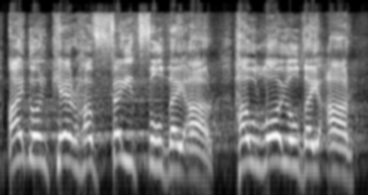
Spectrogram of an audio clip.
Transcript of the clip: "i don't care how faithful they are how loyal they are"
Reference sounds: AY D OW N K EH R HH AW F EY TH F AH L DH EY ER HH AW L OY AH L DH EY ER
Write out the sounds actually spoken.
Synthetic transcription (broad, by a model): AY D OW N K EH R HH AW F EY TH F AH L DH EY ER HH AW L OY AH L DH EY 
